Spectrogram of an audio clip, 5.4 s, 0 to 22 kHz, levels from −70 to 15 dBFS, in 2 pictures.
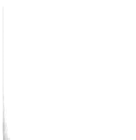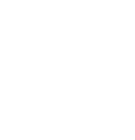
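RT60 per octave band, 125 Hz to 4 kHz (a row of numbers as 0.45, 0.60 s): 1.0, 0.70, 0.55, 0.40, 0.45, 0.55 s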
